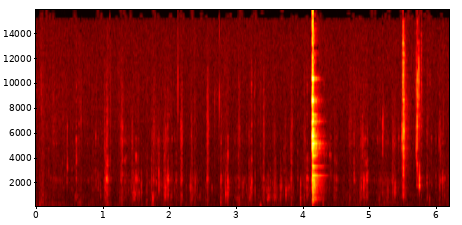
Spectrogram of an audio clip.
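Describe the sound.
Someone eats fried rice with cutlery: faint, scattered chewing and mouth clicks, with one sharp utensil clink partway through and a couple of softer taps near the end.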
